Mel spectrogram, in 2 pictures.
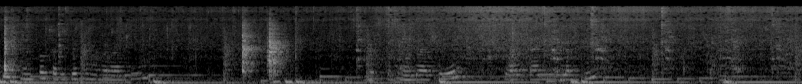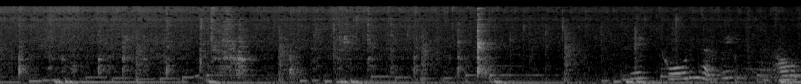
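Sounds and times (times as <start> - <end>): onions sizzling in oil: 0.0 - 16.0
spatula scraping pan: 3.5 - 13.0.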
